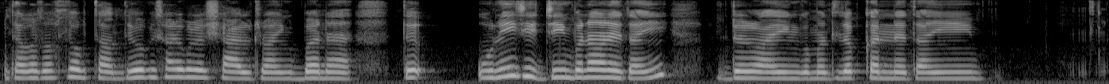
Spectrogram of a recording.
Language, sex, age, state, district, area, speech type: Dogri, female, 18-30, Jammu and Kashmir, Samba, rural, spontaneous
